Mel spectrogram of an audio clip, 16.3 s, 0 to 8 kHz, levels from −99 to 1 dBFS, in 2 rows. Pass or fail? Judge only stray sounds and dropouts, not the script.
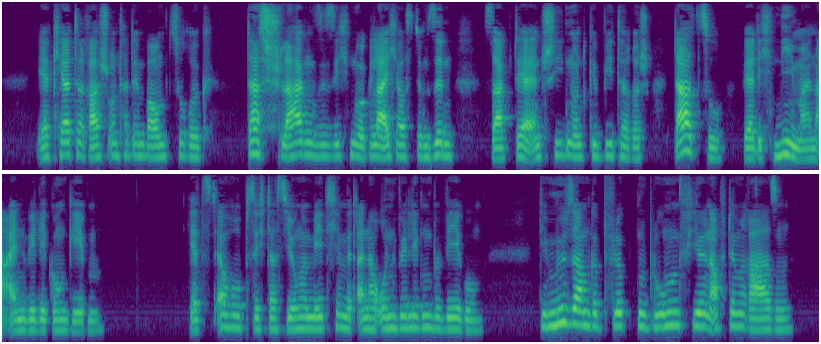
pass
